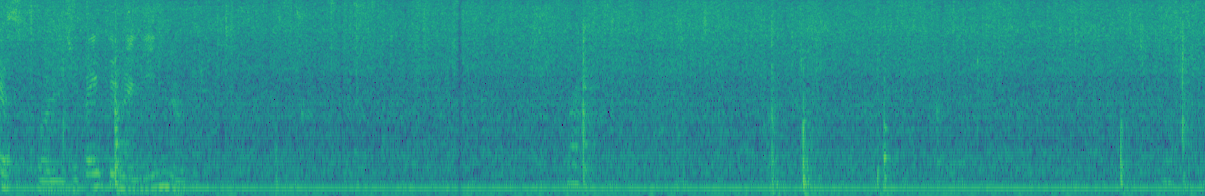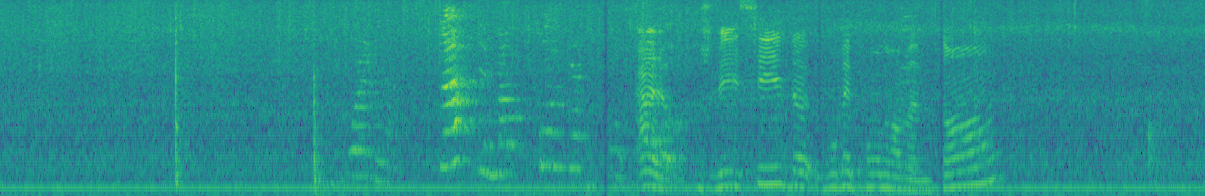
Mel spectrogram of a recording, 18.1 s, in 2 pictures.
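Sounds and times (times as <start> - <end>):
courgettes sizzling in frying pan: 0.0 - 18.0
wooden spatula knocking on pan: 0.3 - 1.2, 5.7 - 7.2, 8.3 - 9.1, 10.2 - 10.6, 11.2 - 11.8.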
